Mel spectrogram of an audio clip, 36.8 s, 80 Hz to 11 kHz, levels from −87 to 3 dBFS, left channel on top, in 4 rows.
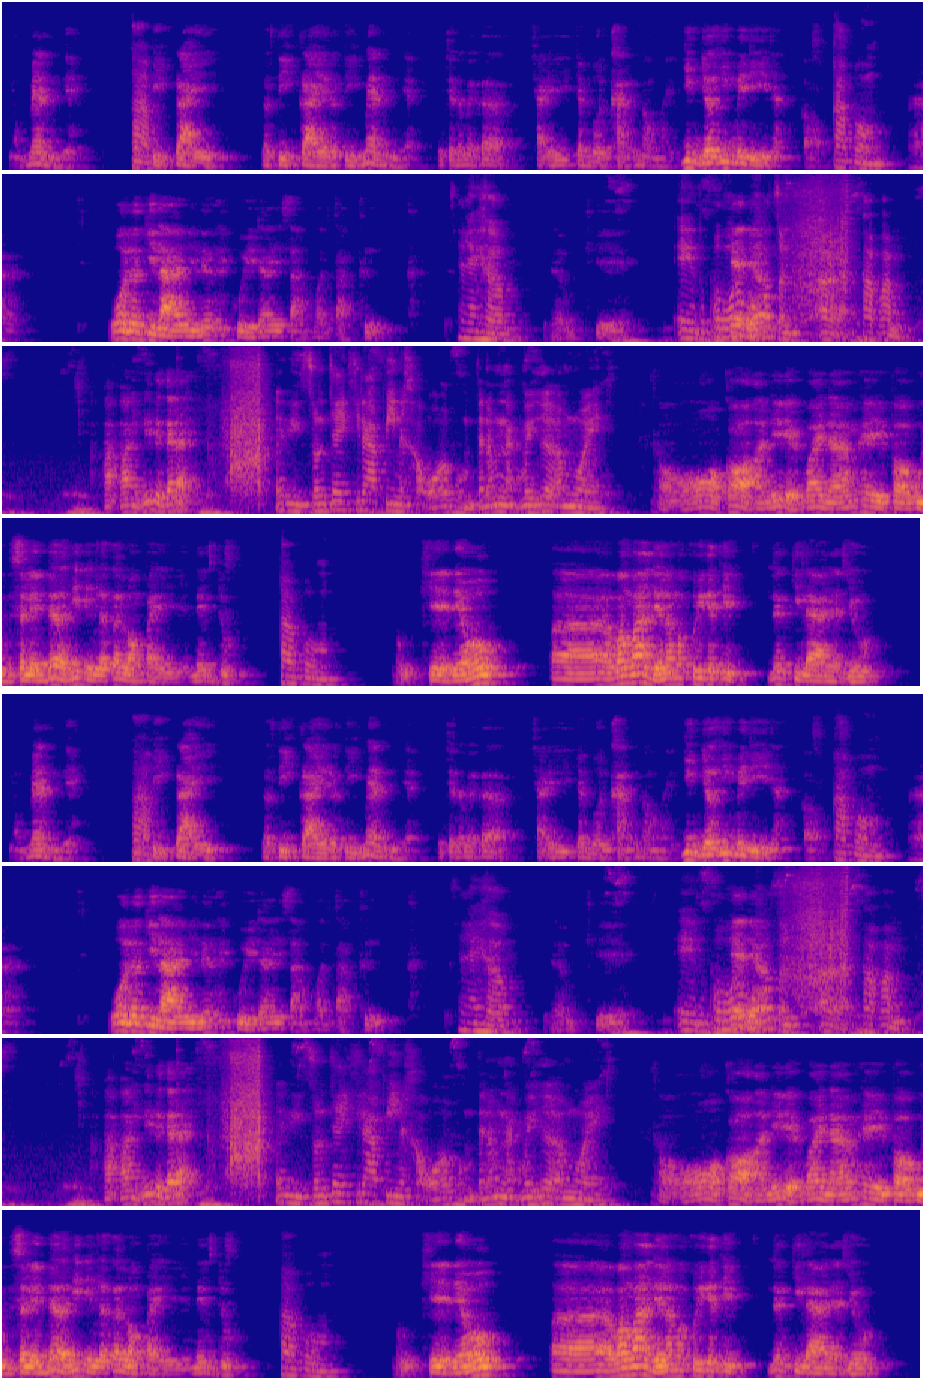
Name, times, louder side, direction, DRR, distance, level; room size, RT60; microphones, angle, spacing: voice 1, 0.1-0.7 1.5-2.1 2.6-4.1 4.4-5.0 5.3-8.2 9.1-9.3 10.3-13.0 14.0-14.3 14.7-15.4 16.3-16.9 18.1-18.2 19.4-20.3 24.9-30.0 31.6-32.6 33.1-34.9 35.3-36.3, equal, 15° left, -2 dB, 1.2 m, -31 dB
voice 2, 8.3-8.8 13.8-14.3 15.9-18.2 21.1-24.4 30.4-31.0, left 1 dB, 80° left, 3 dB, 1.7 m, -39 dB
sound 1, 15.2-20.0 20.3-20.7 21.2-21.5 21.9-22.3 22.6-23.2 23.4-23.8 24.4-24.6, right 1 dB, 35° right, 2.6 m, -47 dB
sound 2, 16.7-16.8 16.9-17.8 18.1-18.2 18.4-18.5 18.9-19.0 19.4-19.5 20.2-21.1 21.5-22.8, right 3 dB, 15° right, 0.5 m, -40 dB
7.8 x 7.3 x 4.0 m, 0.43 s
head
